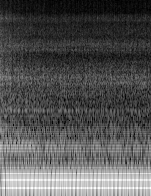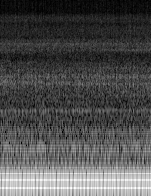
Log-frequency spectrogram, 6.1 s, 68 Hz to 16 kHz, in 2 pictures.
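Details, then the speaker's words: Suzuki SV650S V-twin after carb cleaning and carb sync, airbox refitted: deep, even beat holding steady, no popping, banging or hanging revs; carbs nicely tuned, throttle response good. "so guys as you can see our carbs are nicely tuned up the revs are staying nice and steady thr fral response is there the revs are not hanging anymore it sounds good no more popping and banging"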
